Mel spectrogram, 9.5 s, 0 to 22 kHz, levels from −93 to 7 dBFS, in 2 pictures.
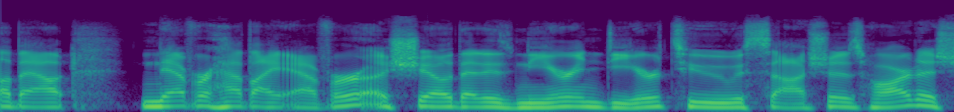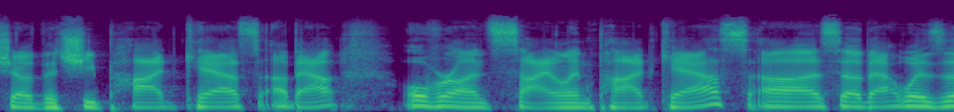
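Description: Speech recording with no audible technical faults in the signal path.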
